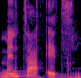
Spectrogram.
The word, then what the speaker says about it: Menta Het: how to pronounce it, it is pronounced Menta Het. So, you will find that this is an easy way to pronounce mental health for us.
